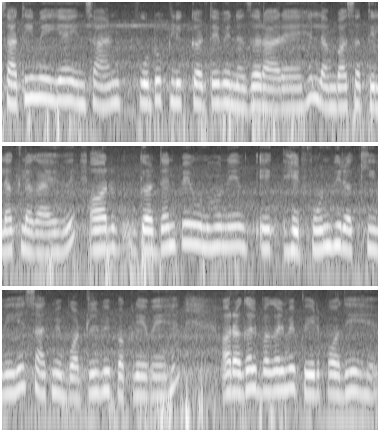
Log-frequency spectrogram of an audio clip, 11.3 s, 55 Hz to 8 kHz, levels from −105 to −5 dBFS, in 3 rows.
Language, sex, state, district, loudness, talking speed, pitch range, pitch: Hindi, female, Uttar Pradesh, Jalaun, -17 LUFS, 215 wpm, 195-225 Hz, 210 Hz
